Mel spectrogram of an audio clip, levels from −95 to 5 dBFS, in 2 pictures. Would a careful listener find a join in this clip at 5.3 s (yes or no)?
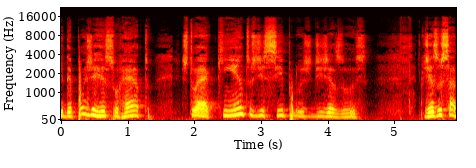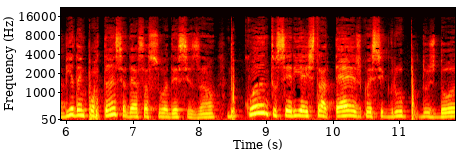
yes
